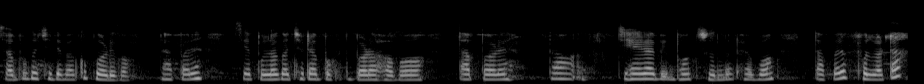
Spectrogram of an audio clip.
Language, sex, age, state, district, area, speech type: Odia, female, 18-30, Odisha, Malkangiri, urban, spontaneous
